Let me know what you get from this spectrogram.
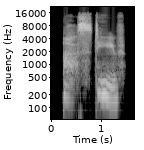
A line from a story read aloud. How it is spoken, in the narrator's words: Bucky breathed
